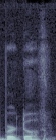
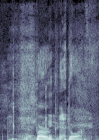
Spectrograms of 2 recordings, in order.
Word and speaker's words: Bergdorf: I know he did some shit because he pronounced the G. Yeah. Bergdorf. Yeah. I've never heard it pronounced like that.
